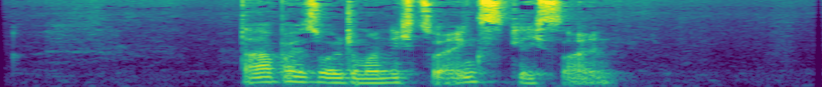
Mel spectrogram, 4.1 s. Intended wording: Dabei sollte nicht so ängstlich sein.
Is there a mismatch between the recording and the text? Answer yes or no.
yes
